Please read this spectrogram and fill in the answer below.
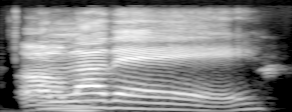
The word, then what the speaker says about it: Olave: You got Chris, I'm going to say, right, Olave, is that how you say it? – Olave.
